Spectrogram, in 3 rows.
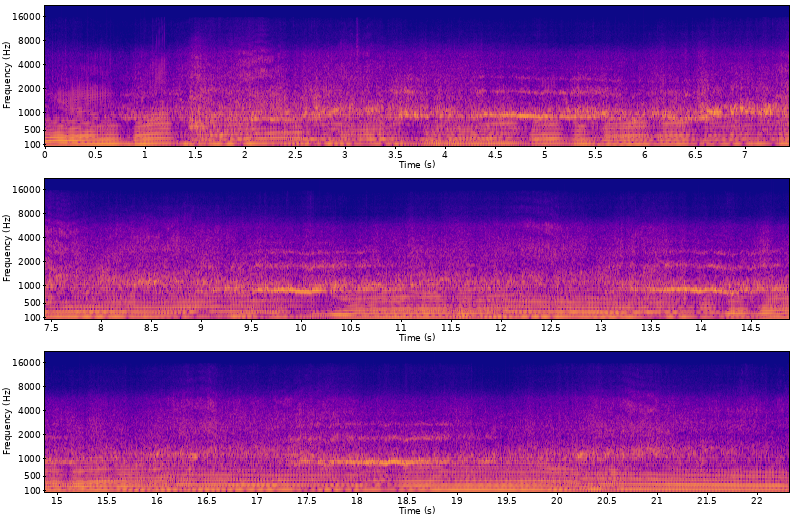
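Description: Two Nissan 240SX drift cars doing tandem donuts. Their engines climb sharply in revs at the start, then hold high with a wavering pitch, while the rear tyres screech steadily as they spin.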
